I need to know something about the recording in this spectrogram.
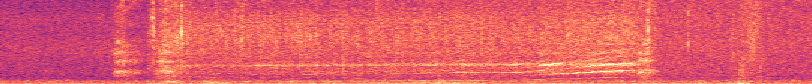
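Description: A rope creaks and whirs as a woman slides down a zip line.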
